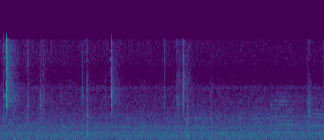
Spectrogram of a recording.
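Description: Irregular light clicks and taps, about five or six in two seconds, from small items and plastic packaging being handled on a table, over a steady low background noise.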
